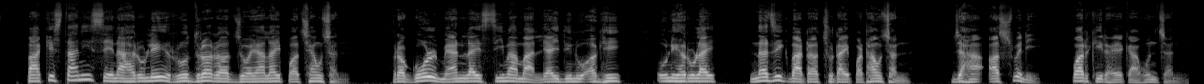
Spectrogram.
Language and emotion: Nepali, neutral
